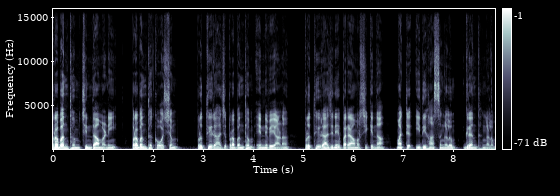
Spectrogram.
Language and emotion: Malayalam, neutral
